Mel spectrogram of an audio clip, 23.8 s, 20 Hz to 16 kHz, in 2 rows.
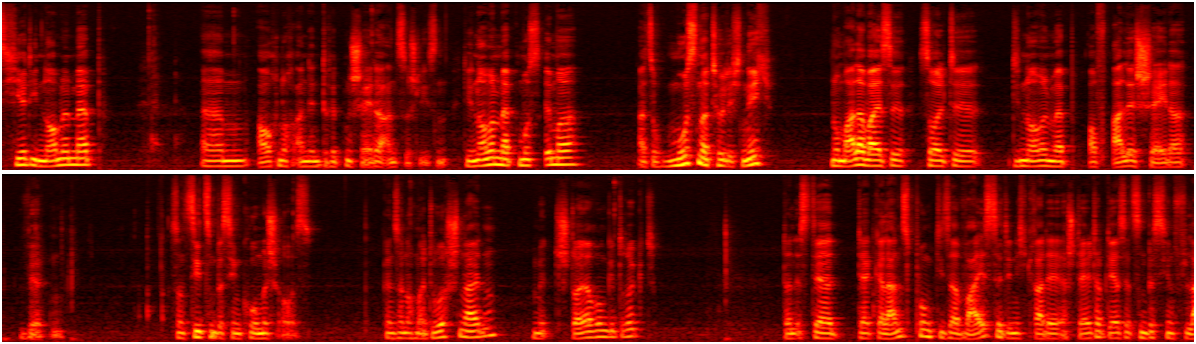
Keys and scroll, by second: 12.6 shift+space.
